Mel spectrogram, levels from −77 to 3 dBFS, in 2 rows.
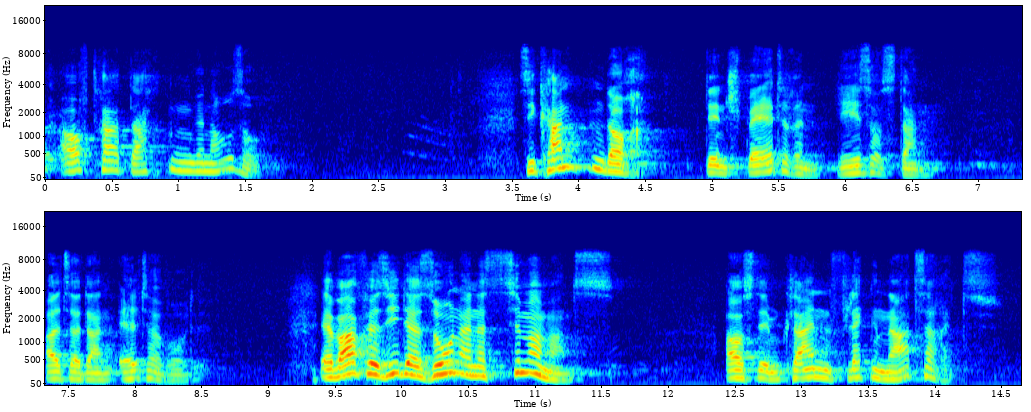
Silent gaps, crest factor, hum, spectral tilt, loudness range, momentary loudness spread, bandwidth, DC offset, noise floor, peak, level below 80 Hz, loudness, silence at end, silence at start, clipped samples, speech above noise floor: none; 24 dB; none; -6 dB/octave; 10 LU; 19 LU; 10.5 kHz; under 0.1%; -59 dBFS; -2 dBFS; -64 dBFS; -23 LUFS; 0.2 s; 0 s; under 0.1%; 36 dB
